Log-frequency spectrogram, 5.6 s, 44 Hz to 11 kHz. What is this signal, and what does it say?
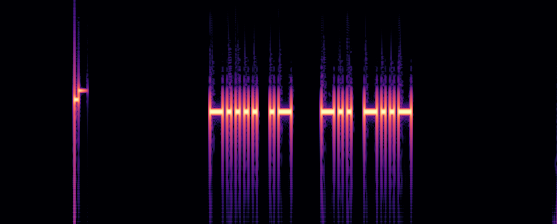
Morse code, heard as a keyed tone, about 28 wpm, 700 Hz. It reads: 6A DX
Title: Field Day Exchanges Encore - 28wpm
